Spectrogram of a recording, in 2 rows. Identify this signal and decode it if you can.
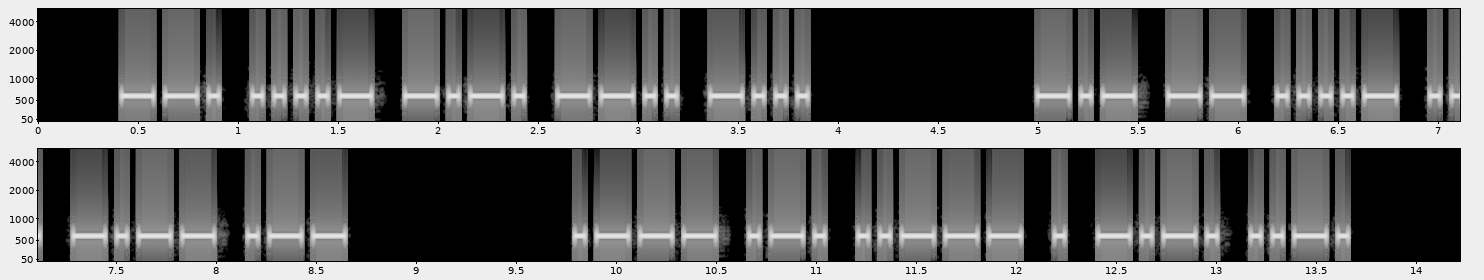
Morse code, heard as a keyed tone, about 22 wpm, 600 Hz. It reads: G4CZB KM4IYW JR2ECF
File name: Callsigns-22wpm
